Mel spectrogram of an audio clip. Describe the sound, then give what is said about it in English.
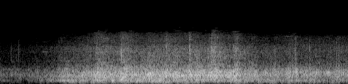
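A subway train rumbles steadily along the rails, a dense roar with faint rhythmic clacks of wheels passing over track joints, swelling slightly and staying loud throughout, no voices. “They had dinner and danced a lot, then took the subway home.”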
